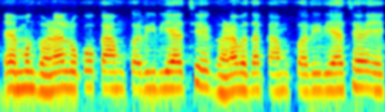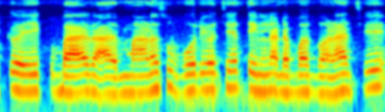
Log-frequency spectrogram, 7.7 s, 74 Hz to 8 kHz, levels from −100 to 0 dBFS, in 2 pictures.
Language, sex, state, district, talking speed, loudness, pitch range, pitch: Gujarati, female, Gujarat, Gandhinagar, 185 wpm, -18 LUFS, 180-200 Hz, 190 Hz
